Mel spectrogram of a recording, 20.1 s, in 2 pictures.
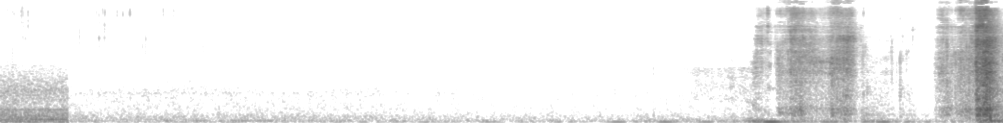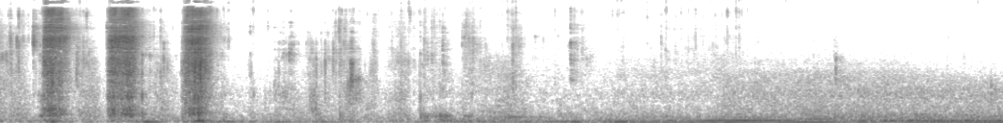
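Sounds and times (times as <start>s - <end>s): close-up chewing: 7.6s - 17.8s.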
